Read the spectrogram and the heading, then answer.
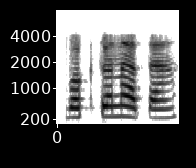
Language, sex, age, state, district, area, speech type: Marathi, female, 30-45, Maharashtra, Yavatmal, rural, conversation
